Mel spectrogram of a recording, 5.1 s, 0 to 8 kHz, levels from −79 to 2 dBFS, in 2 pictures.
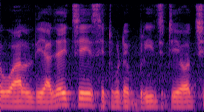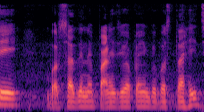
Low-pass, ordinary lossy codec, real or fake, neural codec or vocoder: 7.2 kHz; MP3, 48 kbps; real; none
